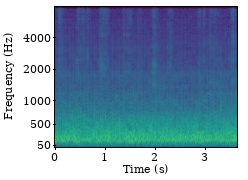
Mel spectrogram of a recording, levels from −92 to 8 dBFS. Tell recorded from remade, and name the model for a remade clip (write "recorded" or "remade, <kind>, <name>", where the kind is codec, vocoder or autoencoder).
remade, vocoder, Vocos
